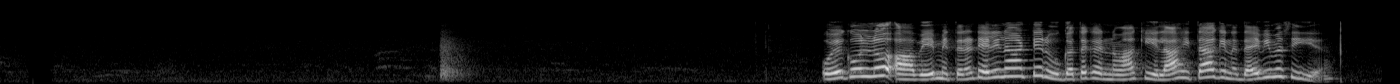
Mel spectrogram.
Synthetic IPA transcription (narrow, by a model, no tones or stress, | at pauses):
ojəɡolːoːʔaːʋeːmet̪ənəʈelinaːʈːjeɾuːɡat̪əkəɾnəʋaːkijəlaːɦit̪aːɡenəd̪æjʋiməsiːjə̰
